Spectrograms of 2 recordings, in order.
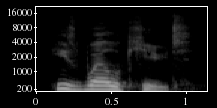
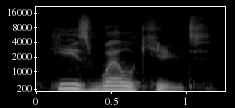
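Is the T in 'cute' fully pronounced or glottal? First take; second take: fully pronounced; fully pronounced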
